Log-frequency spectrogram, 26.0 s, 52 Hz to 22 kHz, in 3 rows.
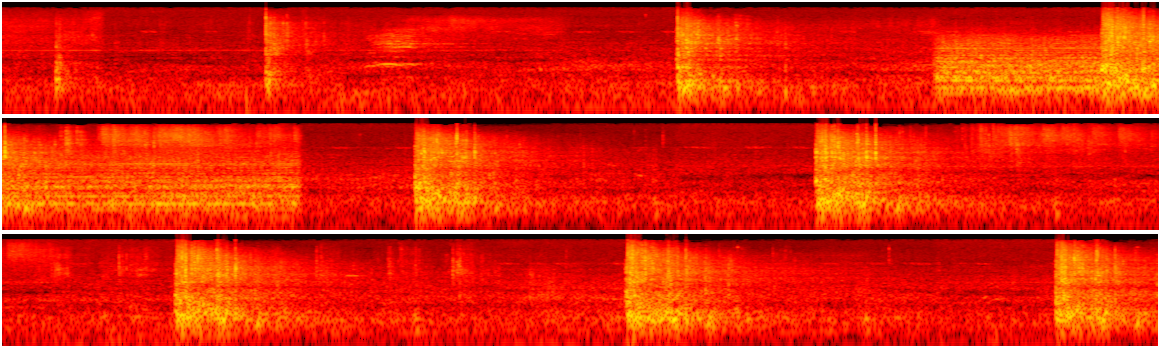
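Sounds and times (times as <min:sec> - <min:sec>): explosive bangs with echo: 0:05.0 - 0:06.2, 0:07.0 - 0:11.0, 0:11.8 - 0:12.8, 0:14.8 - 0:15.8, 0:18.6 - 0:19.7, 0:22.0 - 0:23.2, 0:25.2 - 0:26.0
loud steady droning tone: 0:05.7 - 0:11.9.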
